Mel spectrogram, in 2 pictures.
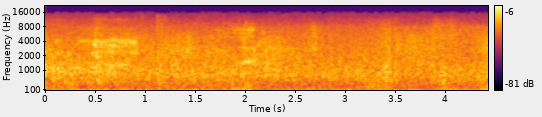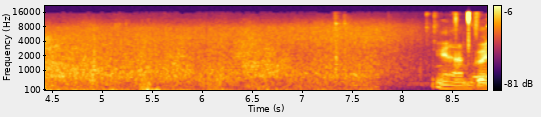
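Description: Wind rushes past steadily.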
